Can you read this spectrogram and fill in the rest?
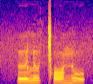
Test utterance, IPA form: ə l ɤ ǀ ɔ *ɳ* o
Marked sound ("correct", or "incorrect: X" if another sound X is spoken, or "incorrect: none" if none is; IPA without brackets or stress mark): incorrect: n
